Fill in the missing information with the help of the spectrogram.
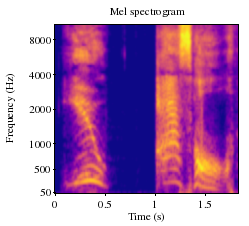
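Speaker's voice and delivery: high, loud snapped insult; angry outburst. Retold or imitated. Dad finally losing it at his teenage daughter, yelling. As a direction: let it rip at last. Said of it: "my dad finally turned to my sister and said".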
